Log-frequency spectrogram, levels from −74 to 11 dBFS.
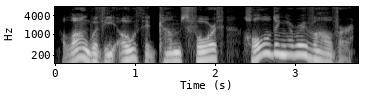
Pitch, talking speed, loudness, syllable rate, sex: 140 Hz, 160 wpm, -15 LUFS, 4.6 syllables/s, male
